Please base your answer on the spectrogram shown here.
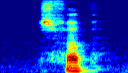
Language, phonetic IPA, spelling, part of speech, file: Polish, [ʃfap], szwab, noun, LL-Q809 (pol)-szwab.wav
